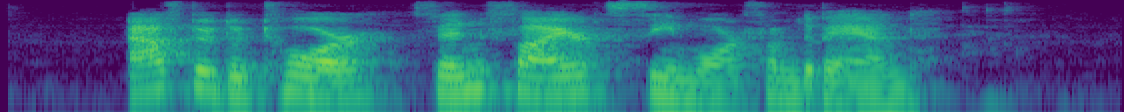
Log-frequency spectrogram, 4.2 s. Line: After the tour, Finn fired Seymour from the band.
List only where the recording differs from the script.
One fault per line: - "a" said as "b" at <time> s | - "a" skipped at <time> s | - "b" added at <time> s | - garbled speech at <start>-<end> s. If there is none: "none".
none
